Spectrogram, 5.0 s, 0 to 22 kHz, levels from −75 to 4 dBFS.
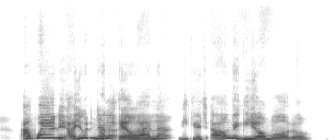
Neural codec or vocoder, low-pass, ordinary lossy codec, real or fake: codec, 44.1 kHz, 2.6 kbps, DAC; none; none; fake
